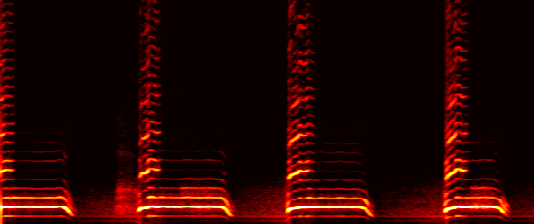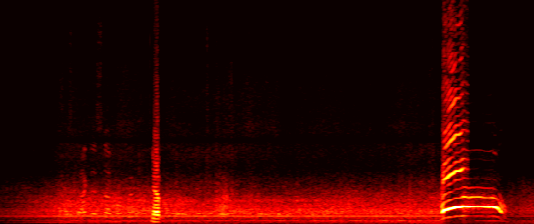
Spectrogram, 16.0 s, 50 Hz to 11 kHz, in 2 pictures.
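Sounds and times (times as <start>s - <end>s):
man screaming: 0.0s - 1.1s, 2.0s - 3.5s, 4.3s - 5.6s, 6.7s - 7.6s, 14.6s - 15.6s.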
